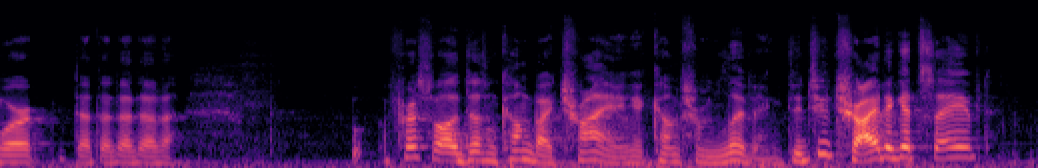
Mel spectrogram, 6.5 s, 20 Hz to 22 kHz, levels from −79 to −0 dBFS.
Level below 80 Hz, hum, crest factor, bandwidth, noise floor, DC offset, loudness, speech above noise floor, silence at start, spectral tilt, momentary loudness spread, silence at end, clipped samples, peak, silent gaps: -50 dBFS; none; 24 dB; 16.5 kHz; -54 dBFS; under 0.1%; -27 LUFS; 26 dB; 0 s; -5.5 dB/octave; 15 LU; 0.05 s; under 0.1%; -4 dBFS; none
